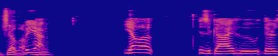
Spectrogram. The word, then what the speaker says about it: Jelle: called yellow's marble cast yella is spelled with a J it's a guy from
